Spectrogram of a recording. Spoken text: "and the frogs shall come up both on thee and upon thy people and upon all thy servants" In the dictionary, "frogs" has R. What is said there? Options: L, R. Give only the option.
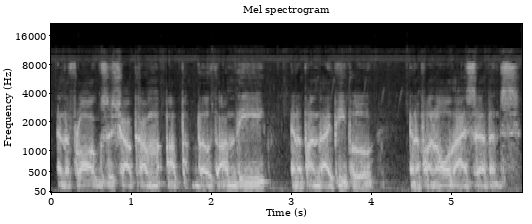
L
